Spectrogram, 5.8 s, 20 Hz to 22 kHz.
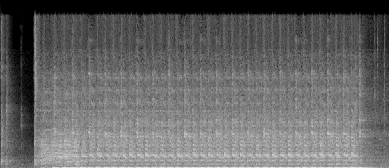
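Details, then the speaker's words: Mazda RX-7 with engine just reinstalled, air filter off: starter turns engine in even pulses about three a second for five seconds, never catching; flooding or no fuel suspected, not confirmed. "doesn't count sounds like a fuel pump Prime if it's flooded it's not gonna start or if it's not getting fuel it's not going to start"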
